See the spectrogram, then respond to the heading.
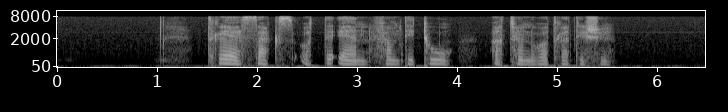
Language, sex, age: Norwegian, female, 19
